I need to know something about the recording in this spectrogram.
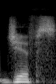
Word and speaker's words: GIFs: I have some ideas for some images and some GIFs, or GIFs if you want to say it wrong, for different projects.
